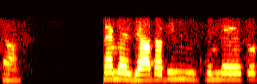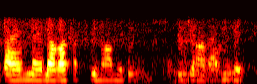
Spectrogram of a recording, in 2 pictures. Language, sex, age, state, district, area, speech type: Urdu, female, 18-30, Telangana, Hyderabad, urban, conversation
